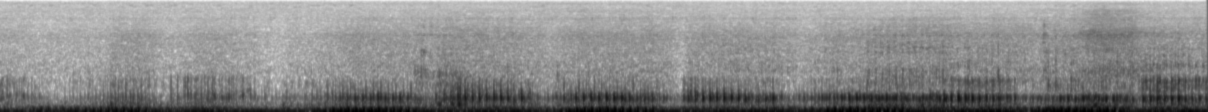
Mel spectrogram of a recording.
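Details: Maine Coon kitten Olof asleep in a sink, producing a low vibrating purr in clear pulses a little over a second apart, each swell carrying a soft tonal hum above the rumble.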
